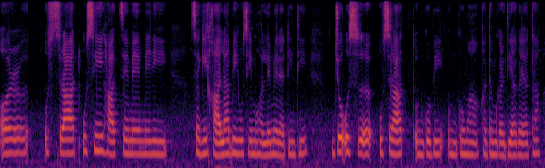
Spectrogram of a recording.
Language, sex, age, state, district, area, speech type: Urdu, female, 45-60, Delhi, New Delhi, urban, spontaneous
